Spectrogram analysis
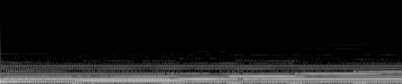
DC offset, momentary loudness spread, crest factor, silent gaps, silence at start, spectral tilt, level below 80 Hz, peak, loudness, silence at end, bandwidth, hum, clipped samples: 0.2%; 4 LU; 10 dB; none; 0 s; -15 dB/octave; -40 dBFS; -14 dBFS; -25 LUFS; 0 s; 2.1 kHz; none; under 0.1%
